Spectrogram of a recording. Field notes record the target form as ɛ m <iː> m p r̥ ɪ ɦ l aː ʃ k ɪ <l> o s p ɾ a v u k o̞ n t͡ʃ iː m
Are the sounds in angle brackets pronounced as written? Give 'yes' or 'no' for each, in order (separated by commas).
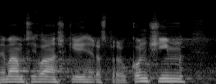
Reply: no, no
